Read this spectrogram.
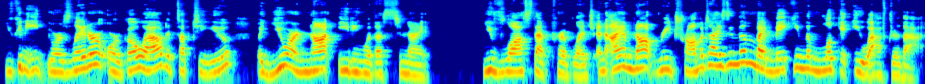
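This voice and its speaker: A woman's voice: medium pitch, a bit bright. A woman playing a fiercely protective older sibling confronting a parent in an audio drama, scolding and emphatic with a sarcastic edge. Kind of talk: dramatic audio roleplay acting.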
